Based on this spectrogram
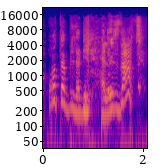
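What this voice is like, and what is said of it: Catherine Zeta-Jones impression, attempted Welsh accent. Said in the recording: “Catherine Zeta-Jones ... she's doing her Welsh accent ... using her Welsh accent ... That's not Welsh ... more Irish”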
